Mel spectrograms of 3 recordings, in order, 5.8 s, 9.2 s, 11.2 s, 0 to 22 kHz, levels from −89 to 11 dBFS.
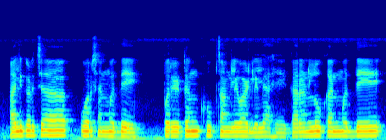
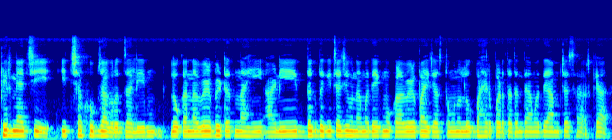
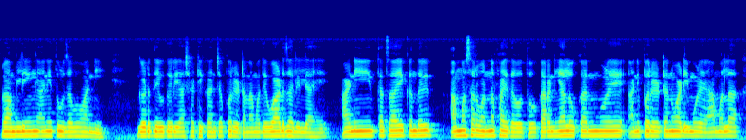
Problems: constant background noise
